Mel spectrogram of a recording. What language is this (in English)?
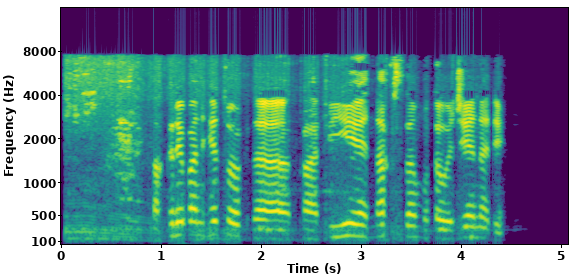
Pashto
